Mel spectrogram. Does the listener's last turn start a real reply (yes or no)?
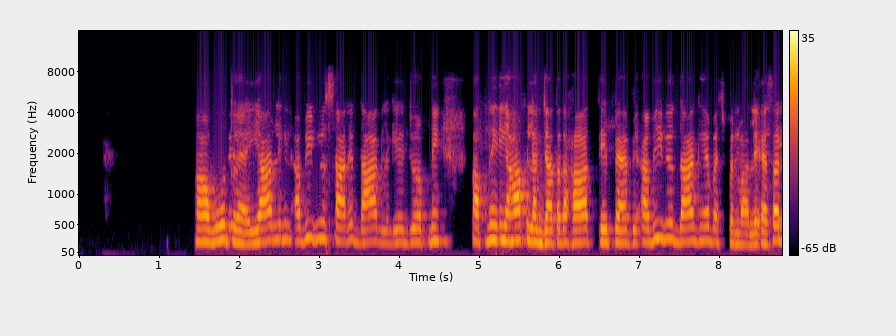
yes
